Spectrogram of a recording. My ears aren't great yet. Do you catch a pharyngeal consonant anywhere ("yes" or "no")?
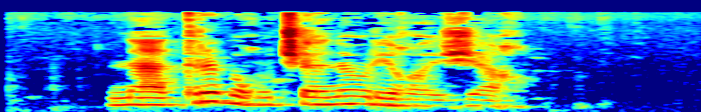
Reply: no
